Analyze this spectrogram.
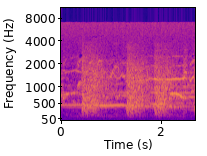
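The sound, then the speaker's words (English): Three loud gunshots crack out in fairly quick succession, each leaving a noisy burst, scattering a frenzied wolf pack surrounding a man, its wavering howls and yelps continuing underneath and between them. “When he heard the shots that scattered the frenzied wolf pack surrounding him, he could hardly believe his ears.”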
